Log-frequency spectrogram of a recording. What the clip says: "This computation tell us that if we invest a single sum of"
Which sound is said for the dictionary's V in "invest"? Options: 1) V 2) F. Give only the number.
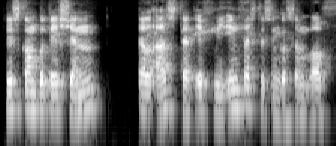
2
